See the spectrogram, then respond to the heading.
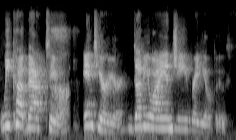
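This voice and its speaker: Bright-voiced woman narrator in a roomy space. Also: fairly high pitch, expressive, normal speed, a little hiss or hum. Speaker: narrator reading stage directions. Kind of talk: scripted narration for comedy table read. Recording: roomy echo.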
